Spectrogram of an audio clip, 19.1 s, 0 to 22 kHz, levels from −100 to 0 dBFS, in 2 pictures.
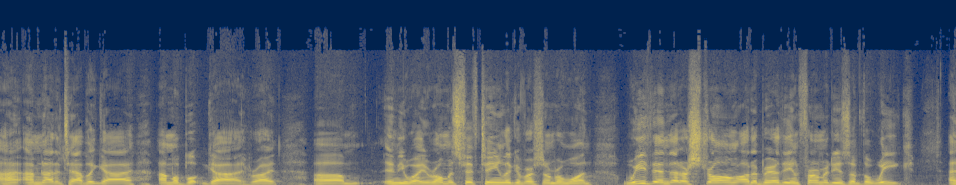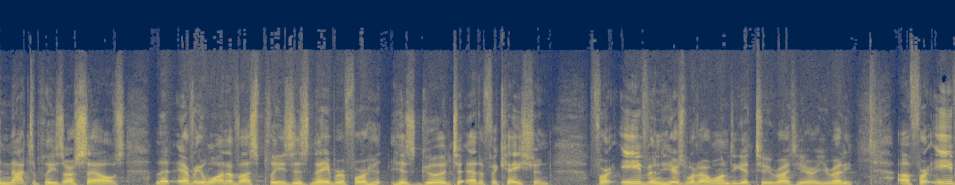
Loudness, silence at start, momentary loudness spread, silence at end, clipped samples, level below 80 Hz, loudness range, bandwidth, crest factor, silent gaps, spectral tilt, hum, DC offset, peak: -18 LUFS; 0 s; 7 LU; 0 s; under 0.1%; -64 dBFS; 2 LU; 18 kHz; 18 dB; none; -3.5 dB/octave; none; under 0.1%; 0 dBFS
